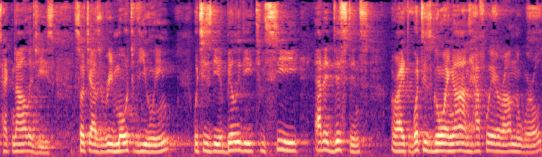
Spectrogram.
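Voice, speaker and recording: Audible room echo around a man talking at a moderate speed. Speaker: conference presenter. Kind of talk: lecture. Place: hall. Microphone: podium.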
